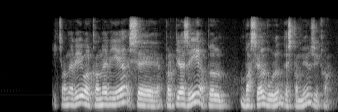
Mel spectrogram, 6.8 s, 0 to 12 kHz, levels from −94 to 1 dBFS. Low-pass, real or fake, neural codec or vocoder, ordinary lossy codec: 7.2 kHz; fake; codec, 16 kHz, 4 kbps, FunCodec, trained on Chinese and English, 50 frames a second; none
